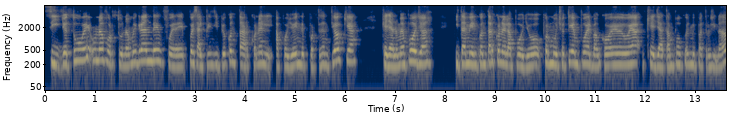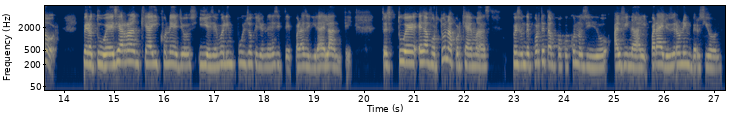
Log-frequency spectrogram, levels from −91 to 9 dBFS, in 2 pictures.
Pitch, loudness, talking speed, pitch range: 200 Hz, -26 LUFS, 175 wpm, 185-220 Hz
